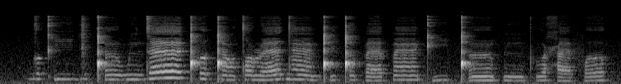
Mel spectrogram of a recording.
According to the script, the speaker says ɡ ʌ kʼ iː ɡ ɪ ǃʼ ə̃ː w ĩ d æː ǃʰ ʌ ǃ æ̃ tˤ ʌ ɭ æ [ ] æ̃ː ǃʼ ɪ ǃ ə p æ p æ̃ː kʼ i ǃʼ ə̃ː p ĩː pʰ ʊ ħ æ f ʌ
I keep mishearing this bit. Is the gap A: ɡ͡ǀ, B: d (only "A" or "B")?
B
